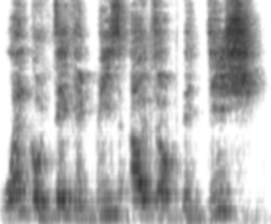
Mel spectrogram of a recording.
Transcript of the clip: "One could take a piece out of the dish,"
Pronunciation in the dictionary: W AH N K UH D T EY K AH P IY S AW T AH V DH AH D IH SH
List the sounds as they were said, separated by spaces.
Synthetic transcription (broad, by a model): W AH N K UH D T EY K AH B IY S AW T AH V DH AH D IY SH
